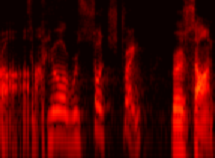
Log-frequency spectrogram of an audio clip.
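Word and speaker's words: Roussainte: Rosant, that's how you say it.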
